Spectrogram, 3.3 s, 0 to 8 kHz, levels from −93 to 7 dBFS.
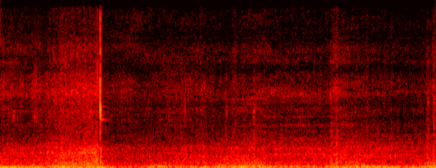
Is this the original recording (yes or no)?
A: yes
